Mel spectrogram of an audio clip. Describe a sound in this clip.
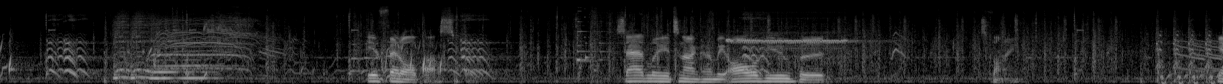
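Small cartoon creatures chirp and squeak in high voices.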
